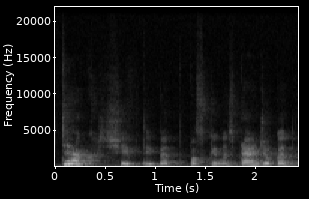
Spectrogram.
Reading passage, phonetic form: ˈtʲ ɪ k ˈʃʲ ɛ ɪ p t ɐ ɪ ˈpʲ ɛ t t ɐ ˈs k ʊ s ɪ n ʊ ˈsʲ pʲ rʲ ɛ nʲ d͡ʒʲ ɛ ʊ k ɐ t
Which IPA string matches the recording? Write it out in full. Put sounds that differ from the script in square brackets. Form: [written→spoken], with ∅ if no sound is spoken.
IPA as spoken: ˈtʲ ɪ k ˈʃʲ ɛ ɪ p t ɐ ɪ [ˈpʲ→ˈbʲ] ɛ t [t→p] ɐ ˈs k ʊ [s→∅] ɪ n ʊ ˈsʲ pʲ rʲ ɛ nʲ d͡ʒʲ ɛ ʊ k ɐ t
